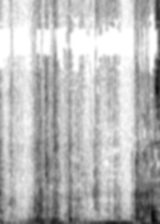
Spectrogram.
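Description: Faint rustling and crinkling of cosmetic packaging being handled and unwrapped, with a couple of light clicks.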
